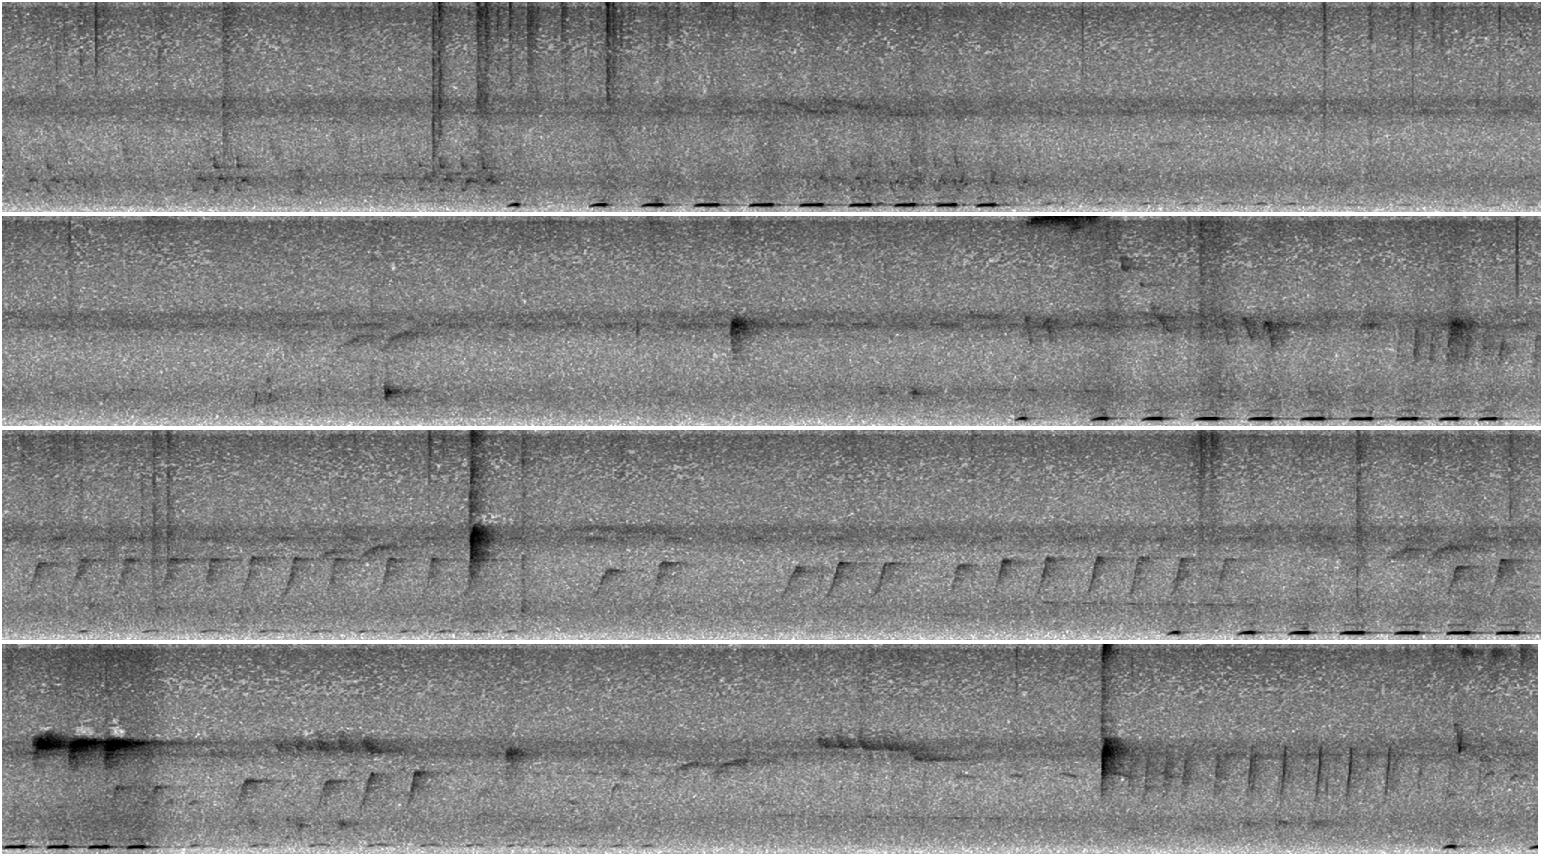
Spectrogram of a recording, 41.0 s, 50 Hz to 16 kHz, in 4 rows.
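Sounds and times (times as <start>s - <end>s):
dove hooting: 3.4s - 6.7s, 17.0s - 20.3s, 28.3s - 31.8s.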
